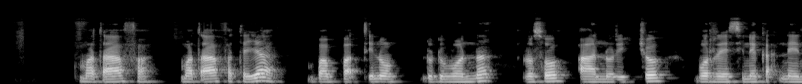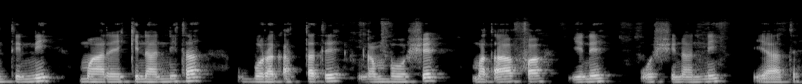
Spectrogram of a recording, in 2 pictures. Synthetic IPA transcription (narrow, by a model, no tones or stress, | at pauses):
mɐt̪ʼaːfɐ | mɐt̪ʼaːfɐt̪ɛjaː | bɐbːɐt̪ʼːɪnɔ | d̪ʊd̪ʊbɔnːɐ | ɾɔsɔaːnːɔɾɪt͡ʃːo | bɔrːe̞ːsːɪnɛkɐ̰nːeːnt̪ɪnːɪ | maːɾe̞ːkːɪnanːɪt̪ɐ | bɔɾɐkʼɐt̪ːɐt̪ɛɡɐmbo̞ːʃːɛ | mɐt̪ʼaːfːɐ | jɪnɛ | wɔʃːɪnɐnːɪ | ja̰ːt̪ɛ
